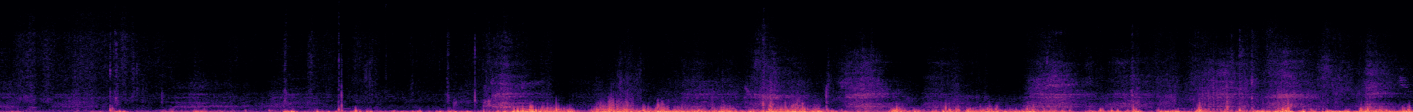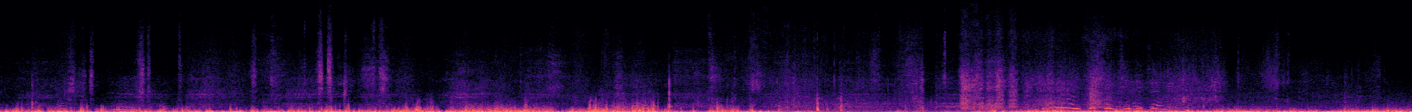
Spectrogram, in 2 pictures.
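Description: Footsteps scuff and tap on rock.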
